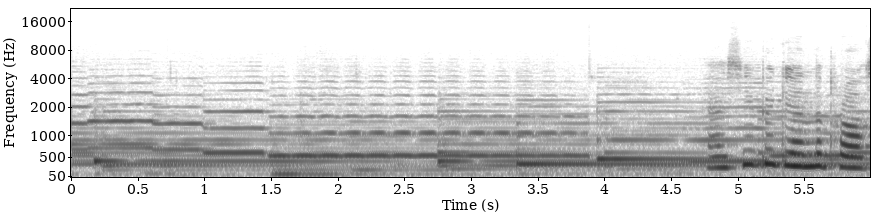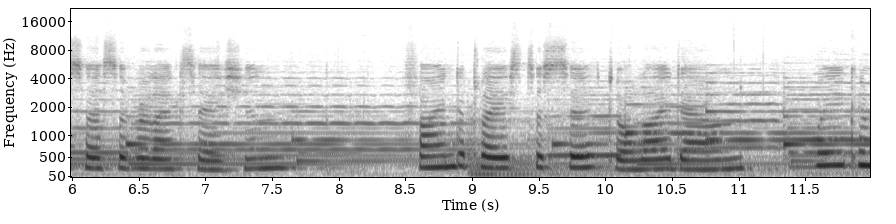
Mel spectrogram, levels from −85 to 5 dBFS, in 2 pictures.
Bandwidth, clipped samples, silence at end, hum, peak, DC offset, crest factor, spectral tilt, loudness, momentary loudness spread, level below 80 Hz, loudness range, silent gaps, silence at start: 9 kHz; under 0.1%; 0 s; none; -2 dBFS; under 0.1%; 16 dB; -7 dB/octave; -20 LUFS; 12 LU; -54 dBFS; 8 LU; none; 0 s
